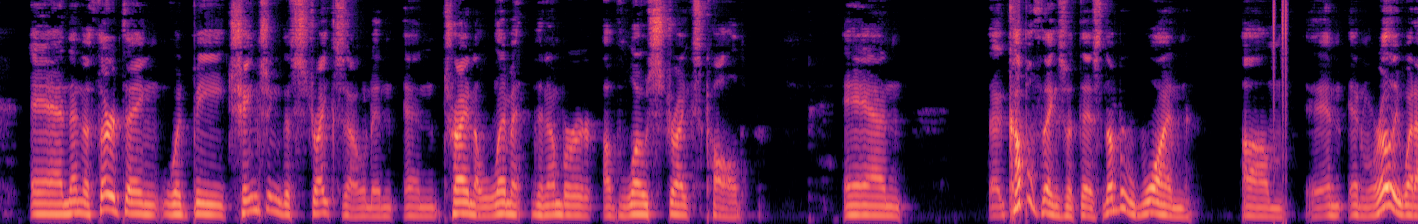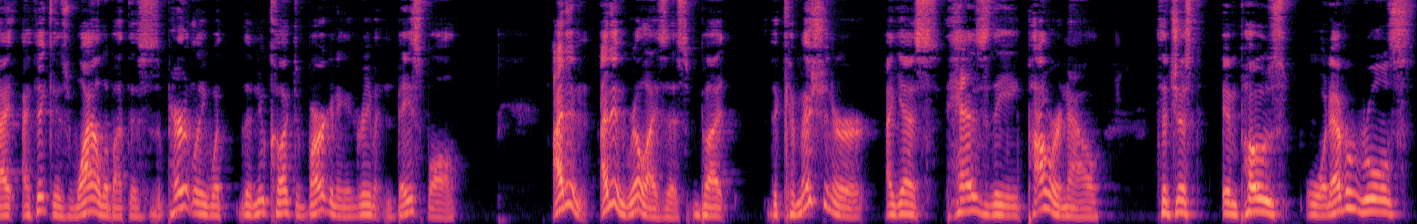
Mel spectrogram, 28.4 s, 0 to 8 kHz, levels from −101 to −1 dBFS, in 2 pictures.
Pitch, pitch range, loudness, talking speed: 130 Hz, 120-145 Hz, -29 LUFS, 150 wpm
